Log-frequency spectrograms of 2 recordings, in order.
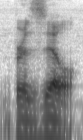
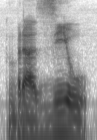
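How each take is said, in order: First: It has a kit vowel and ends in dark L. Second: It has an e vowel and ends in u. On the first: The speaker calls it right. "instead of Brazil" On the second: The speaker calls it wrong. "Brasil instead of Brazil"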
